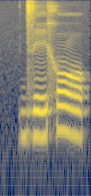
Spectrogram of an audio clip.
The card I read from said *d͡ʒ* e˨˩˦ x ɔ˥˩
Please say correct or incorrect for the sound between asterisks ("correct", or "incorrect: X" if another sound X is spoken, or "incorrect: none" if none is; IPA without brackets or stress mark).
incorrect: d͡z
